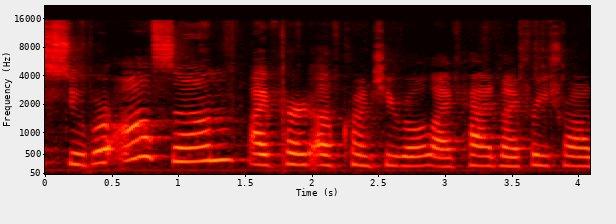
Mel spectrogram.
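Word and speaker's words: Crunchyroll: looters enjoy a special 30-day free trial of country roll CR country roll wow crunchy roll it says it right here and I'm freaking mispronouncing it crunchy roll just for you largest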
